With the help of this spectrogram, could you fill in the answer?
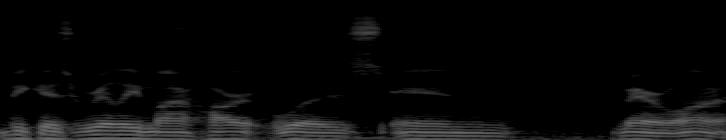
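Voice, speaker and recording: With audible room echo, a man with a very deep, low pitch and a dark, mellow tone speaks at a fairly slow pace with fairly even intonation. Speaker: vlogger sharing personal story. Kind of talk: personal testimony monologue. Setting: home meditation spot, video recording. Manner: mumbling; halting, many fillers.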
